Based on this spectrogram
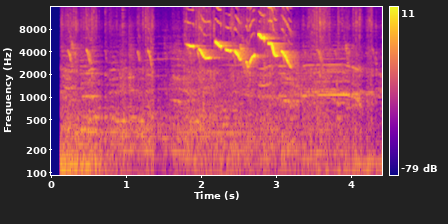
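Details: Local white-breasted white-eye from Baubau, Buton, Sulawesi, a recording used to lure wild white-eyes. A burst of high, sharp, down-slurred chirping notes runs fast for about a second and a half, preceded by faint twittering.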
